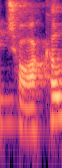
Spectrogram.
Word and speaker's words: talk: Então, the adults eat, drink and talk a lot. Então, os adultos comem, bebem e falam muito. The adults eat, drink and talk a lot. Lembra que não vai pronunciar o L aqui. Talk, somente.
